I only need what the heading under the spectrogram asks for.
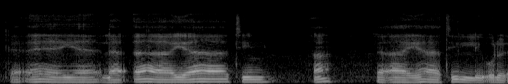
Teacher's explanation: انتبه للترقيق الزايد في الآيات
